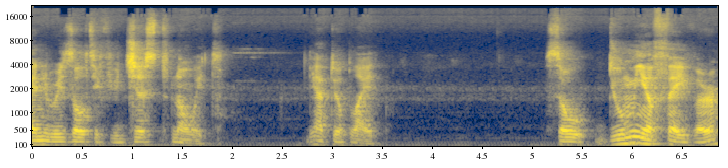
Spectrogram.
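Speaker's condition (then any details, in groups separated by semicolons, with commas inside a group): No condition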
